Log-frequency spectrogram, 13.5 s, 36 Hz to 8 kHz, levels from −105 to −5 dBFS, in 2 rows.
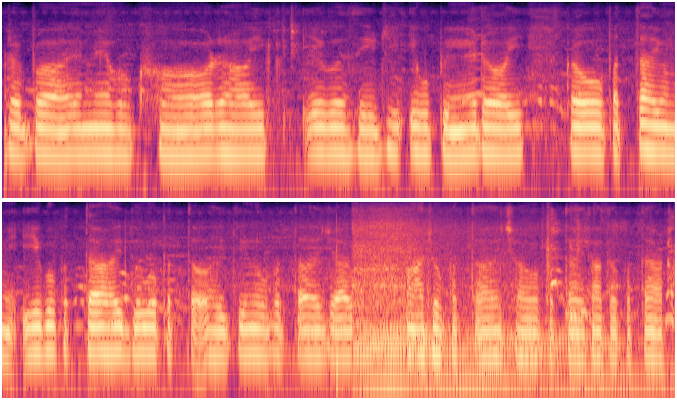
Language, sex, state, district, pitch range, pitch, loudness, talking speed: Bajjika, male, Bihar, Vaishali, 115-125 Hz, 120 Hz, -17 LUFS, 180 wpm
